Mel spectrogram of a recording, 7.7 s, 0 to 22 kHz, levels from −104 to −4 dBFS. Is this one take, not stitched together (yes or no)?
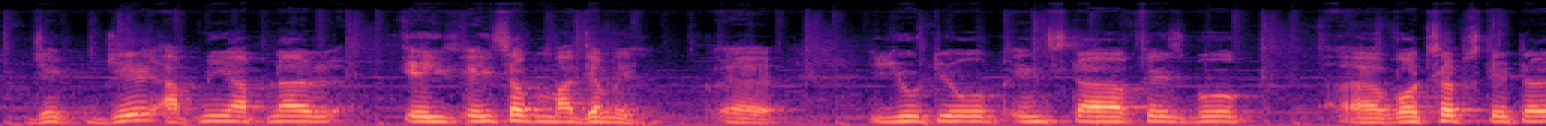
yes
